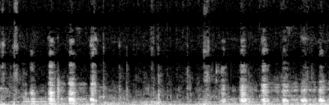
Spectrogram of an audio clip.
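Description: Shar-pei bitch panting in short, quick breaths while in labour, as a puppy in its sac is being pushed out. The breaths come in two runs: a few about a second in, then a faster run near the end.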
